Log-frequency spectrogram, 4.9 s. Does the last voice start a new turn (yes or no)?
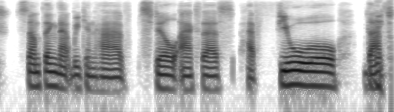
no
